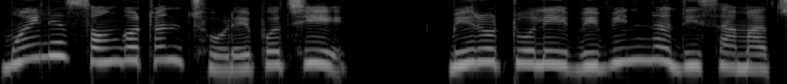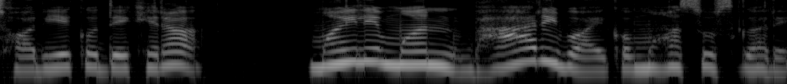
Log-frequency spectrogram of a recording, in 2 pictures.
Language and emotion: Nepali, sad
